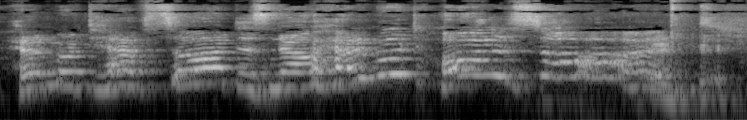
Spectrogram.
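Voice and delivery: high, booming posh British sword; proud posh British blade, drawn out; posh British accent. Acted. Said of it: "he's got a posh British accent".

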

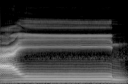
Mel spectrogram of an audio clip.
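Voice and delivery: long, held আইন from mid-throat; slow demonstration of আইন, made mid-throat; mid-throat letter. Shown as a demonstration. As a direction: draw আইন out steadily from the middle of the throat. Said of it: "হলকের মধ্যখান হইতে উচ্চারণ হবে".

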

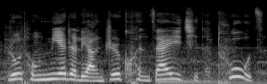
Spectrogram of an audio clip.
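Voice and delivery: ordinary delivery

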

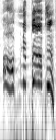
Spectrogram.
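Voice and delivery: high, laughing mimicry of kids; hammed-up teen slang; mock kids chatter. Mimicking the kids tossing slurs around, laughing and high.

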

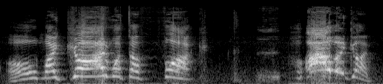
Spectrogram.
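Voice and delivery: screaming in real fright; terrified scream. Real, not acted. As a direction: shriek it, truly startled. Jump scare in horror game.

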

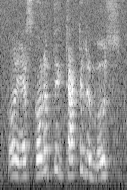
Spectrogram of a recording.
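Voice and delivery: playful botched Canadian turning Indian Irish; Indian Irish accent. Pretend. Host joking about the moose, mixed-up Indian Irish accent. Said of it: "that's my Indian Irish accent".

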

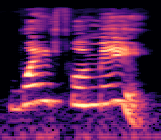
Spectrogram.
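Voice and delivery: high, slow plea; little blue fish calling out; pleading call. Acted. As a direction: beg him to wait. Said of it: "he called".

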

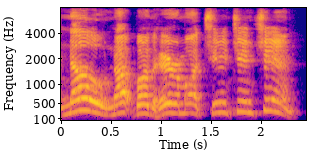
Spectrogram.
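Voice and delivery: loud, high defiant refusal; javelina crying out. Acted. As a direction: shout no back at the coyote. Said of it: "The second one cried".

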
